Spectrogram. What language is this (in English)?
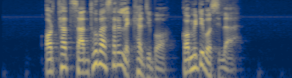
Odia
